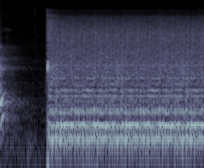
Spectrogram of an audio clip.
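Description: Snare drum roll played as a suspense sound effect. It starts suddenly about half a second in and holds steady and fast.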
